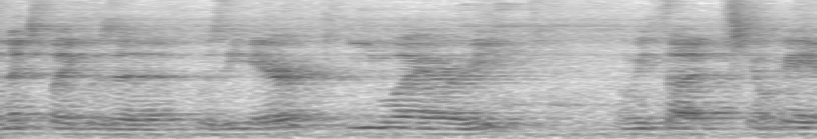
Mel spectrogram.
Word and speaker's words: Eyre: Everyone will have, Jane Eyre. It went nowhere, and people don't associate a classic English novel with a bike, believe it or not. So we got so many mispronunciations of that Irie, Erie.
